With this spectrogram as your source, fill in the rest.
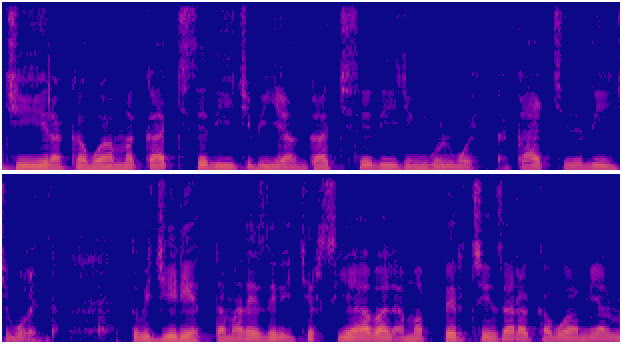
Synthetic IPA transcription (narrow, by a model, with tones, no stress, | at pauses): t͡ʃi˧ɾa˧ka˨bwa˧ma˦ka˦t͡ʃi̥˧se˦d̪i˧t͡ʃi˧bi˧ja˨ŋka˦t͡ʃi̥˧z̥e˦d̪i˧t͡ʃi˧ŋɡu˧lbwe˨t̪ḁ˨ka˦t͡ʃi˧ze˦d̪i˧t͡ʃi˧bwḛ˨ld̪ḁ˨t̪o˧bi˧d͡ʒi˧ɾje˨t̪a˨ma˦d̪e˧s̬d̪e˧ɾi˧t͡ʃi˦ɾsja˦ba˧la˨ma˦pe˧ɾt͡ʃi˧nz̬a˦ɾa˧ka˧bwa˧mja˦lm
